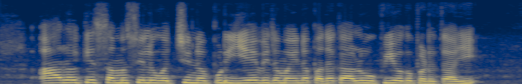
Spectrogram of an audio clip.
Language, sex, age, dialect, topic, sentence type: Telugu, female, 18-24, Southern, banking, question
